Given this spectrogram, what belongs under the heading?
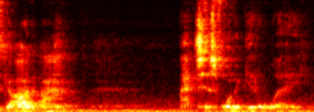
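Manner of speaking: breathy, weary whisper of wanting to escape. Acted. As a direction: hush it as if wanting to hide. Despairing psalm paraphrase.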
